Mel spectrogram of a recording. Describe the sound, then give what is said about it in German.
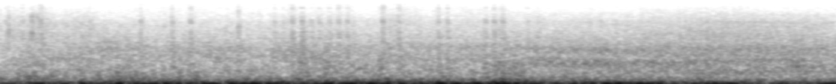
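A car drives off a country road onto bumpy, sandy tracks in rural Kashubia, Poland. A steady, loud low engine-and-road rumble rolls unevenly with small jolts throughout, with no talk. “dirigiert den Wagen runter von der Landstraße über Holperpisten und Sandwege”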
